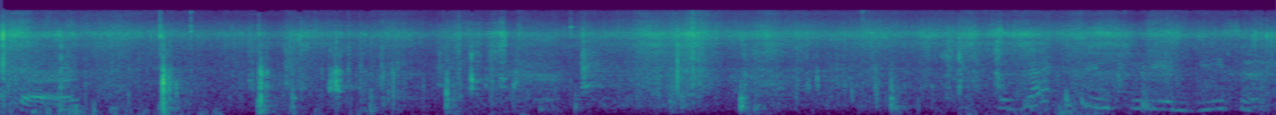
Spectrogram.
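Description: Footsteps on weathered wooden outdoor stairs and deck boards, a hollow knock about every half second.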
